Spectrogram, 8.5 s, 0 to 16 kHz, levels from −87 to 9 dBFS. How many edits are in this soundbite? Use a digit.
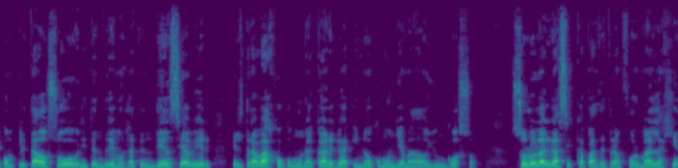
0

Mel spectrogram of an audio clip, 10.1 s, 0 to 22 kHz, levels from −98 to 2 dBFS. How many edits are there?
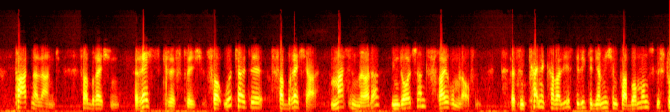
1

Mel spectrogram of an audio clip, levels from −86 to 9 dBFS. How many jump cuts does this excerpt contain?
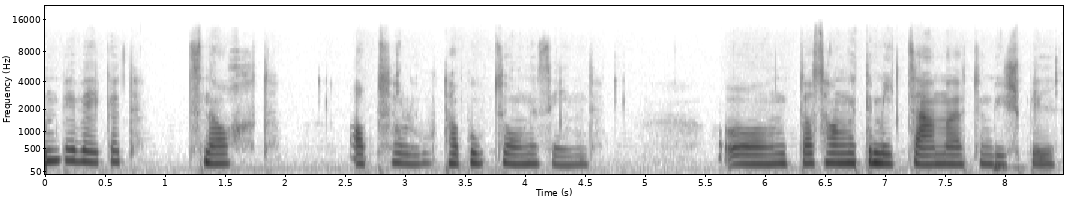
0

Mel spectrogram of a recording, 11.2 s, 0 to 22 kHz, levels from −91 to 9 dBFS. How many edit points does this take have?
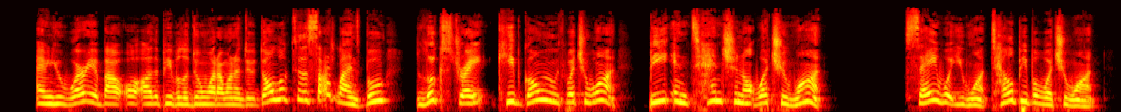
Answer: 1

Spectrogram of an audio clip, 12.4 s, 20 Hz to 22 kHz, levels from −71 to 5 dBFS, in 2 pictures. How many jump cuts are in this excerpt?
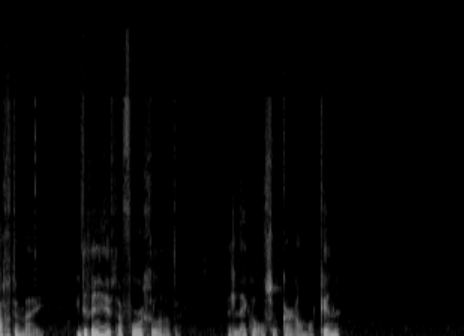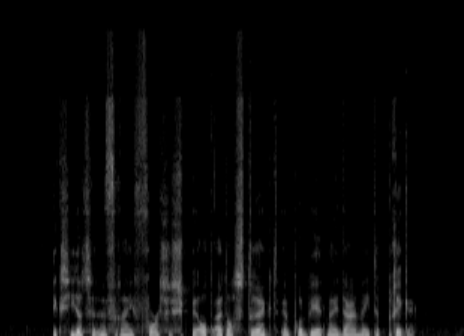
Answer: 1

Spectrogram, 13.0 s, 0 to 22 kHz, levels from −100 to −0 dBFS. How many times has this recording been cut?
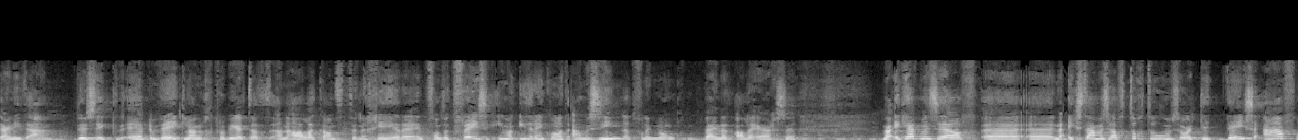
1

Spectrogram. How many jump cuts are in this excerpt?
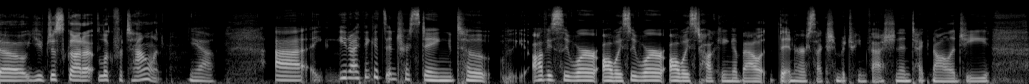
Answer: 2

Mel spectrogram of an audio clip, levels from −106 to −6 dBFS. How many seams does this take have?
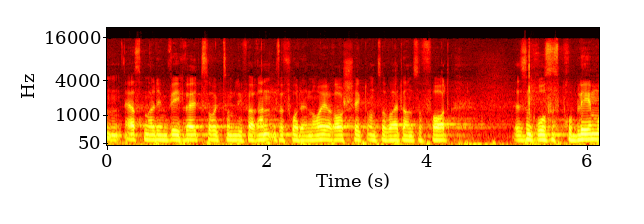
2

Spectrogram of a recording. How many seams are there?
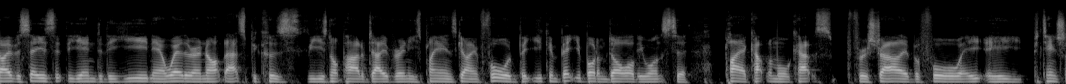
2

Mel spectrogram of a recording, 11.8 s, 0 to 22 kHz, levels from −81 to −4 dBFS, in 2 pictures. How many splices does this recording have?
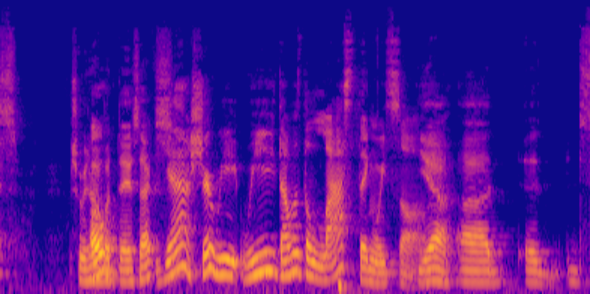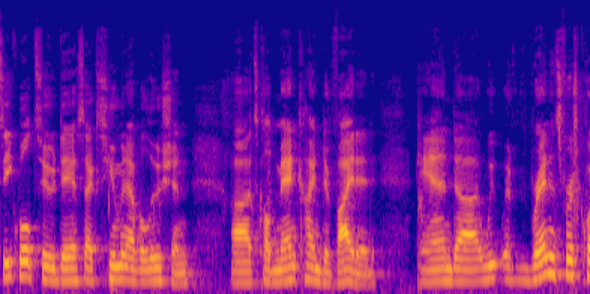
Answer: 0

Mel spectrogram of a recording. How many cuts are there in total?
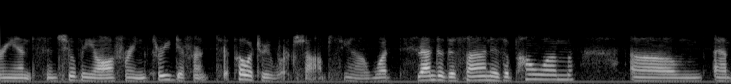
2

